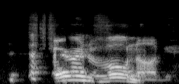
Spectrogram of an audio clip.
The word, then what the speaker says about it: Ferienwohnung: Ferienwohnung. Ooh. Ferienwohnung. Because the W's are V's.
